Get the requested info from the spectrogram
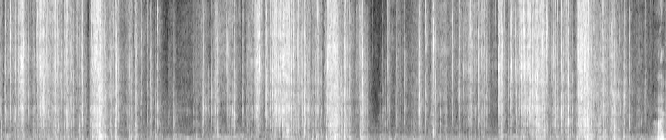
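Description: Foil trading-card pack wrappers crinkling and tearing as packs are ripped open and handled, in irregular bursts of rustling.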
